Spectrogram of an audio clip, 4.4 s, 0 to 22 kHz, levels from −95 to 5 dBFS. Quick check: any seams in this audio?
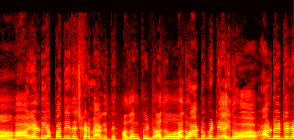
no; 0 cuts

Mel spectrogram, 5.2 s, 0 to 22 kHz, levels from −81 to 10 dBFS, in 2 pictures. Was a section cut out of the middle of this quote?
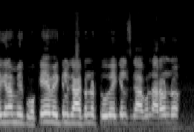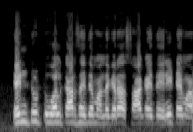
no; 0 cuts

